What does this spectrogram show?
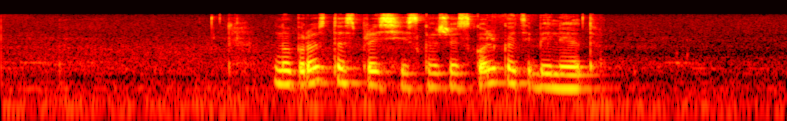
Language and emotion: Russian, neutral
